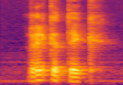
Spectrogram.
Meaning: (interjection) Onomatopoeia for a ticking sound; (noun) heart
- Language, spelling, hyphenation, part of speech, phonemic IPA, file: Dutch, rikketik, rik‧ke‧tik, interjection / noun, /ˈrɪ.kəˌtɪk/, Nl-rikketik.ogg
